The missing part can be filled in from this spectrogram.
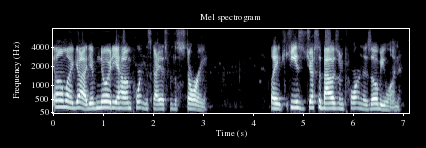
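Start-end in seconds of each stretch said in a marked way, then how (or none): none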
